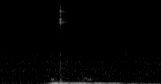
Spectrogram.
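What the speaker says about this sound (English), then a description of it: "Clicking on Next" A single computer mouse click on an installer's Next button, one crisp, close tick with a brief faint rattle after it, alone against quiet room hiss.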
